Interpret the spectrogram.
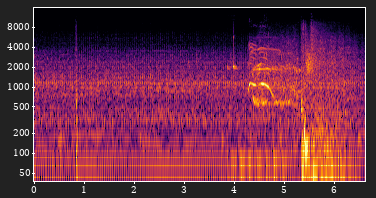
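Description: Tractor engine running at a steady idle with a low knocking rumble. About four seconds in, short curving squeals and then a quick falling tone cut in over it as the toy tractor tips over.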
